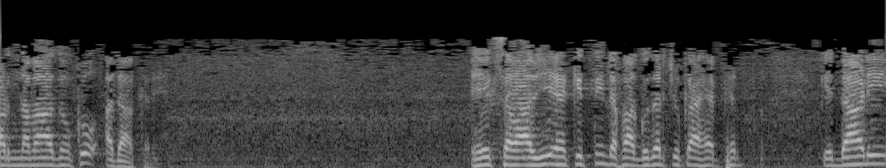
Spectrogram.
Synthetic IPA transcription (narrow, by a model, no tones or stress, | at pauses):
ɔːɾnɐmaːzõkoɐd̪a̰ːkɐ̰ɾḛ̃ː | eːksɐʋaːljeɦɛkɪt̪nid̪ɐfaɡʊzəɾt͡ʃʊkaɦɛpʰɪɾ | ked̪aːɽi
